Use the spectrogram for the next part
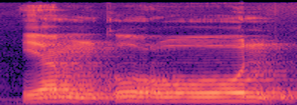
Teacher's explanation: ഈ പദത്തിലെ സാക്കിനത്തായ മീമിനെ ഇൽഹാർ ഷഫവി നൽകി മണിക്കാതെ വെളിവാക്കുക.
